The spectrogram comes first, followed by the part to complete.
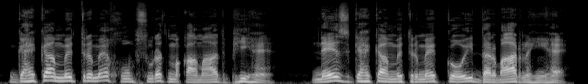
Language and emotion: Urdu, neutral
